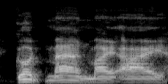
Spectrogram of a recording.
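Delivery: snapping back. A narrator reads a crewman's retort as others praise a man, snapped. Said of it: "snapped Lumpy".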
